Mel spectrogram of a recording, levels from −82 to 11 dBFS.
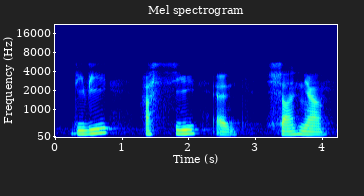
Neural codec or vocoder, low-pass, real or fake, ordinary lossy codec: none; 5.4 kHz; real; AAC, 32 kbps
